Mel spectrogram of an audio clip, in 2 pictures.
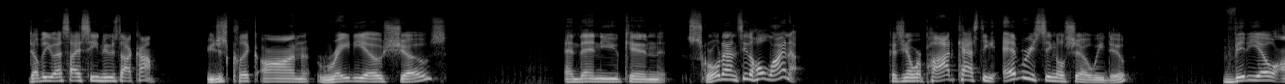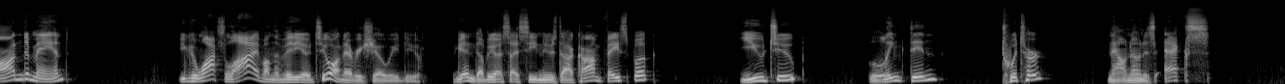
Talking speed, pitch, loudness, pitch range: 125 wpm, 140 Hz, -24 LUFS, 115-170 Hz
